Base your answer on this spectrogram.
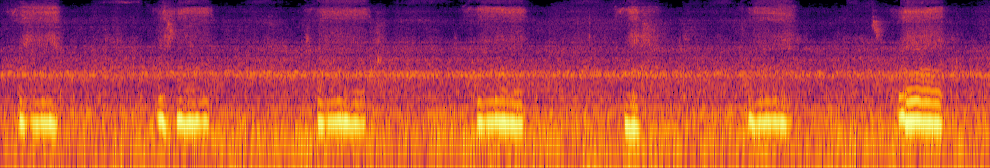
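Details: Tough-faced brown and white park stray soaking up the evening sunset light, giving soft low grumbling notes at a slow, uneven rhythm of roughly one every one and a half seconds, each with an airy exhale, steady hum underneath.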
